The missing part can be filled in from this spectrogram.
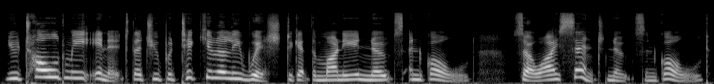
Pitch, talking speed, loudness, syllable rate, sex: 225 Hz, 195 wpm, -19 LUFS, 4.5 syllables/s, female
